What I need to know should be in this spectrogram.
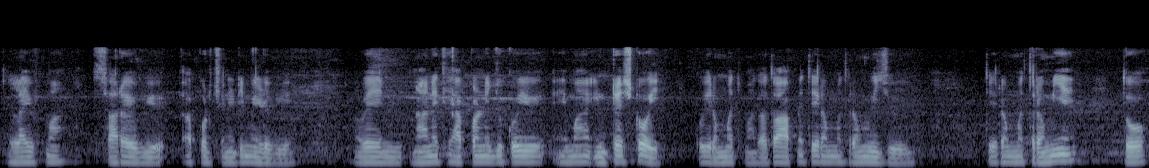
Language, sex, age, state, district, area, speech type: Gujarati, male, 18-30, Gujarat, Narmada, rural, spontaneous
